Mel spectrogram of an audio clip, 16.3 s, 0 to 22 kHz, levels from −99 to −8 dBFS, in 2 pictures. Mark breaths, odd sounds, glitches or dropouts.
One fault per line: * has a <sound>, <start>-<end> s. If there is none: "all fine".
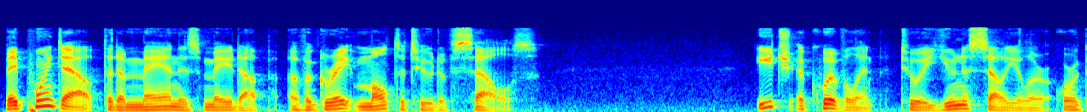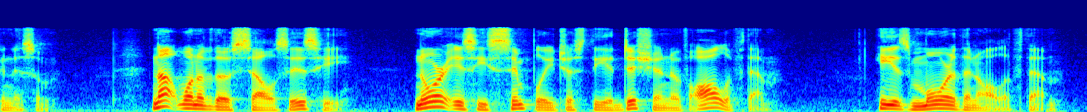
all fine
